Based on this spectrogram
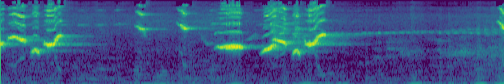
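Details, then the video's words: Birdsong on a morning in rice fields: clear high whistled notes and short rising and falling slurs in separate bursts, with pauses between phrases and faint low rumble beneath. "SUASANA PAGI DI SAWAH SAMBIL DENGERIN KICAUAN BURUNG"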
